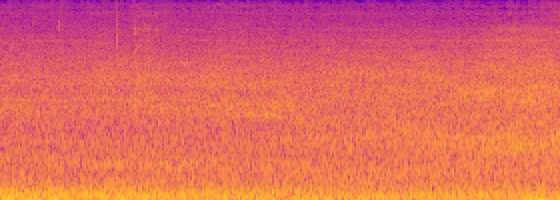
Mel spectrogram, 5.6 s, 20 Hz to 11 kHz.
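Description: A Southwest airliner's engines roar steadily during a takeoff roll on runway 31 left at Dallas Love Field, a loud continuous rumble and hiss from nearby with no voices over it.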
